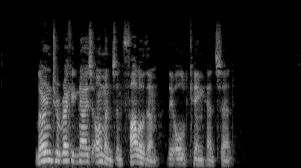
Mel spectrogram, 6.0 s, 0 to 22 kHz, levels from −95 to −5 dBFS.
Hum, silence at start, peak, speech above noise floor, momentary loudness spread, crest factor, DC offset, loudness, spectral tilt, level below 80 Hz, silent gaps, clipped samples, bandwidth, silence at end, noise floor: none; 0.75 s; -14 dBFS; over 55 dB; 12 LU; 22 dB; under 0.1%; -35 LUFS; -5 dB/octave; -78 dBFS; none; under 0.1%; 13 kHz; 1.4 s; under -90 dBFS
